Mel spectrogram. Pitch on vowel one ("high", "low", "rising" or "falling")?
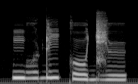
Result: high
